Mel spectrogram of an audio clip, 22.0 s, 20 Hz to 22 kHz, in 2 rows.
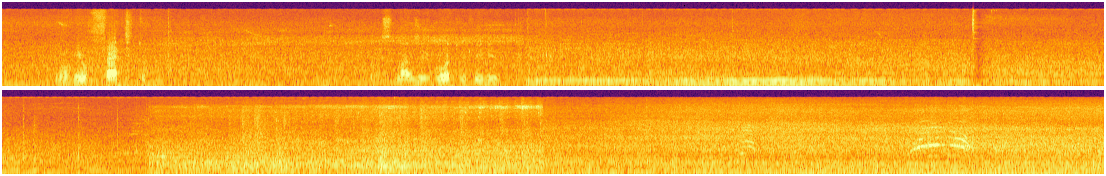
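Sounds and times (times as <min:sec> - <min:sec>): broad rushing noise: 0:04.9 - 0:22.0
low motor hum: 0:05.2 - 0:22.0.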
